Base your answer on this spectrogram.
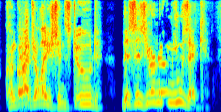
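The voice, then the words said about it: Vince McMahon impression. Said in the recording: “That was my Vince McMahon impersonation. ... That's not bad.”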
